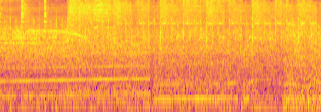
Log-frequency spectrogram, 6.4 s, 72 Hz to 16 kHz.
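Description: An Alfa Romeo Giulia GTAm '20 races in Gran Turismo 7 at Red Bull Ring, its engine droning loud and steady as it accelerates, the pitch rising and then dropping at a gear change before climbing again.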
